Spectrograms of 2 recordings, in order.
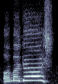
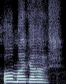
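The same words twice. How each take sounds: First: Very high, slow, gushing oh my gosh; extremely high melting gasp; awed squeal. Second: Very high, slow, gushing oh my gosh; high drawn-out swoon; awed squeal. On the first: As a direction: swoon over the grandchild, stretched out. Retelling reaction again. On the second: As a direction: melt at something adorable. Reacting to granddaughter's message. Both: Retold or imitated.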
